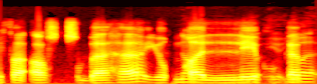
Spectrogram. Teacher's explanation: Your ha is not good. You're doing bottom throat. فأصبح bit more middle throat.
